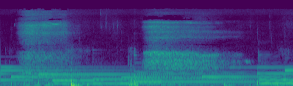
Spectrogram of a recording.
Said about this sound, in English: One deep breath in through your nose, and then one deep breath out through your mouth.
